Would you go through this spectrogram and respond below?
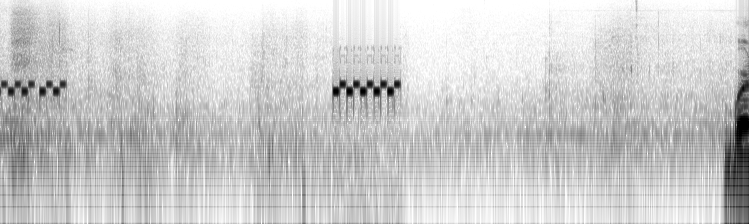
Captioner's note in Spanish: Suena el celular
